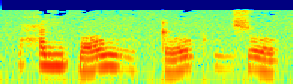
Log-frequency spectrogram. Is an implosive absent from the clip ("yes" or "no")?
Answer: yes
